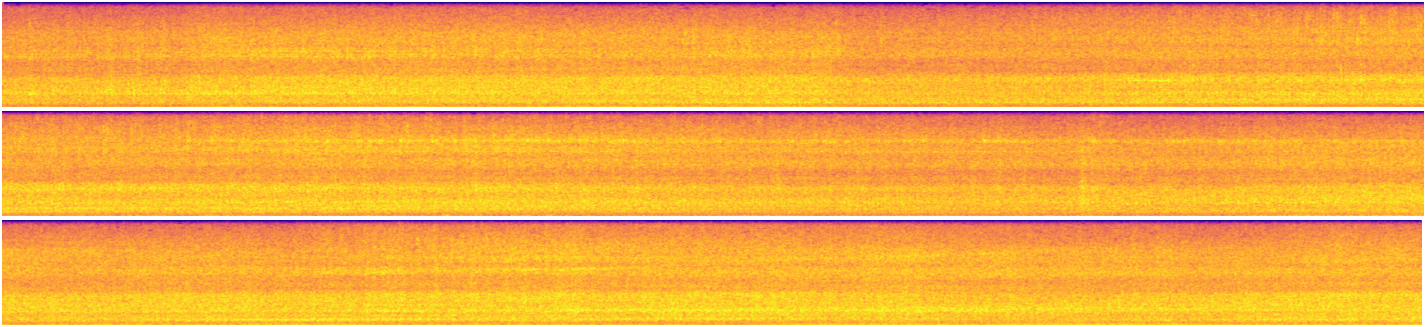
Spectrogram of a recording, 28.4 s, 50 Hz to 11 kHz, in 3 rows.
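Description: KiHa 85 series diesel multiple unit pulling away, its carriages passing close by with the steady rumble of their underfloor Cummins diesel engines and wheel noise on the rails. It grows a little louder about two-thirds of the way through.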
